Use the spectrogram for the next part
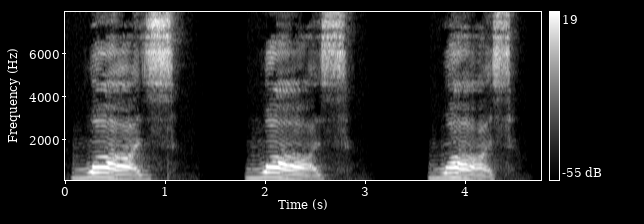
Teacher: You can hear that the sound for the A is a little different and the sound for the S is also different. The S again sounds like a Z.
